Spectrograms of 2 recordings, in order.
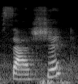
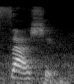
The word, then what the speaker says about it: sachet: Sachet. Nope, it's sachet.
